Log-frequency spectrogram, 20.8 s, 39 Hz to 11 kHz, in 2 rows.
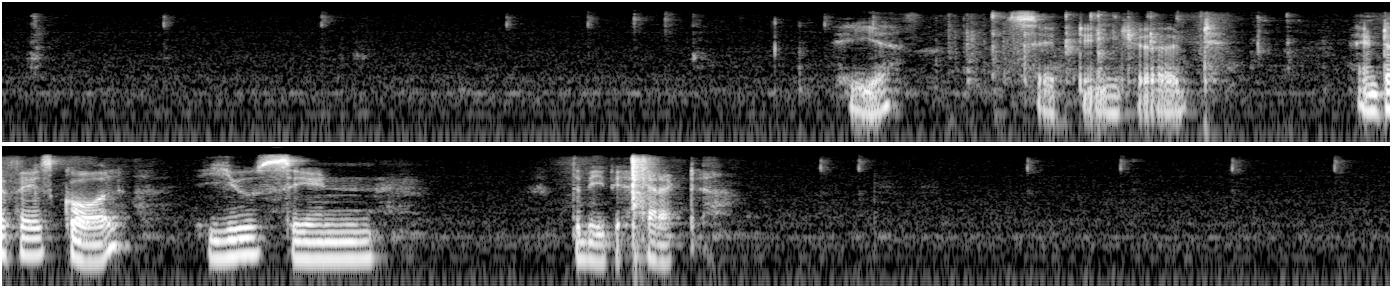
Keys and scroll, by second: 7.5 space, 9.4 Up.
